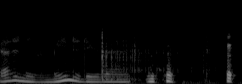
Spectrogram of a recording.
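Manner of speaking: very slow, hushed mutter under the breath. Voicing Brady right after the shot, muttered under his breath. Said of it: "say under his breath".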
